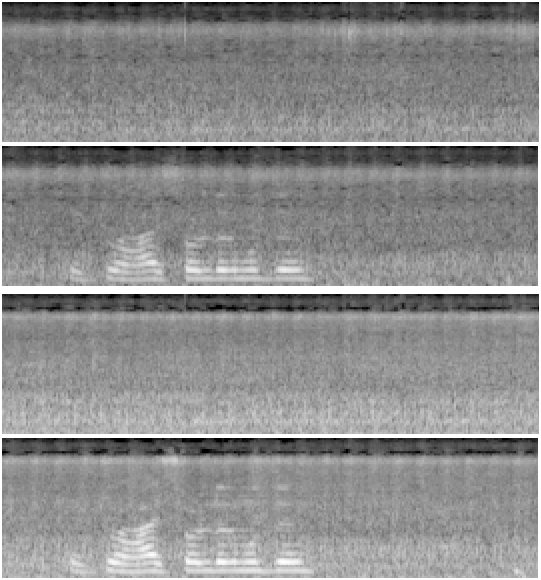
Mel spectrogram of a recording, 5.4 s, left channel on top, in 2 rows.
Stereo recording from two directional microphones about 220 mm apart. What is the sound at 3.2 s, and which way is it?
Speech, centre (ahead or behind).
